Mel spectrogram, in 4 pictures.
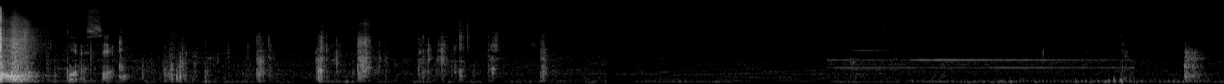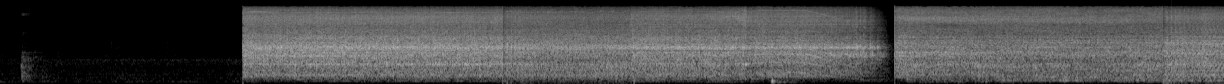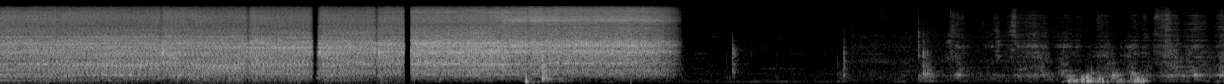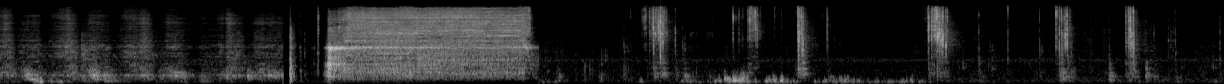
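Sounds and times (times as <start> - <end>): track saw cutting wood: 14.7 - 31.3, 36.0 - 42.1.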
